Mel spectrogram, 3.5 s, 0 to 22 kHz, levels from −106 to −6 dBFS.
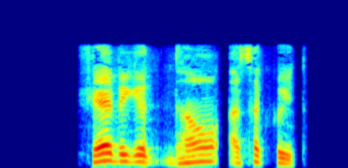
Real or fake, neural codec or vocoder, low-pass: real; none; 7.2 kHz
